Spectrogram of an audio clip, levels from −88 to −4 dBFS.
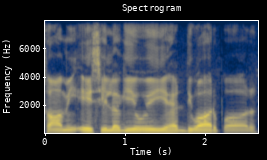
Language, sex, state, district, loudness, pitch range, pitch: Hindi, male, Uttar Pradesh, Shamli, -16 LUFS, 105-115 Hz, 110 Hz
